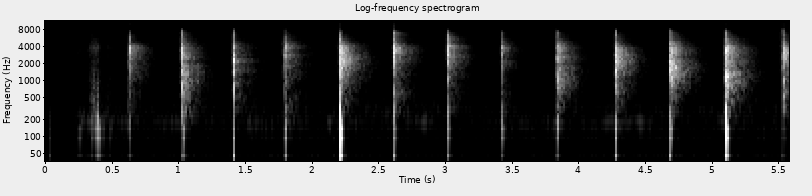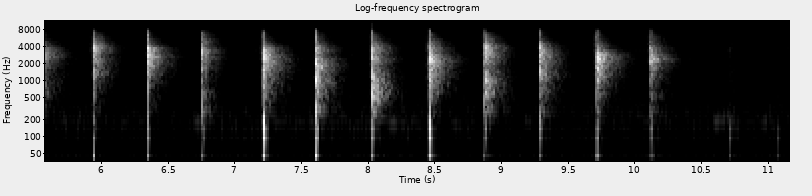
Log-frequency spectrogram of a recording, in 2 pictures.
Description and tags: man claping slow.
tagstagstagstagstags, slow, clap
